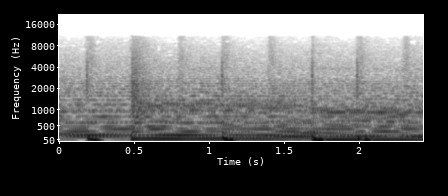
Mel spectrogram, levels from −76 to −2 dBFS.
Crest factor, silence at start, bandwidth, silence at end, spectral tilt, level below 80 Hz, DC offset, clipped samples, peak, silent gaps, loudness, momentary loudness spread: 12 dB; 0 s; 11 kHz; 0 s; -7 dB/octave; -18 dBFS; under 0.1%; under 0.1%; 0 dBFS; none; -15 LUFS; 2 LU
